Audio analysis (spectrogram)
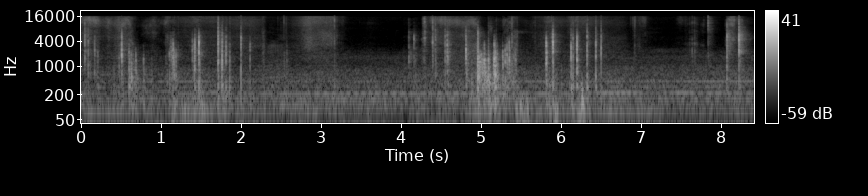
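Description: Fingertips brush across the paper pages of a thick hardcover book and turn them, making soft, dry rustles and sharp, bright ticks of paper. A denser, louder flurry of page noise comes near the middle, over a faint steady low hum.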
